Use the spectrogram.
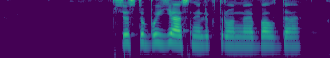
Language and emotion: Russian, neutral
